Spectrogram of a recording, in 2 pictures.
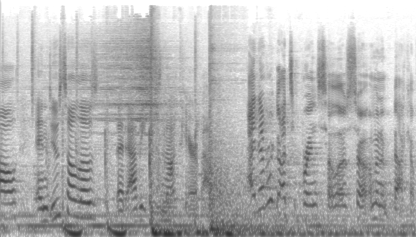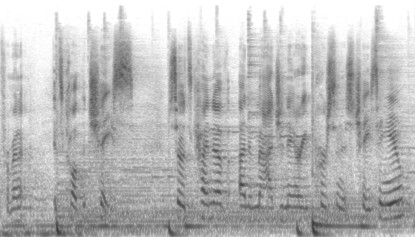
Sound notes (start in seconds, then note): none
